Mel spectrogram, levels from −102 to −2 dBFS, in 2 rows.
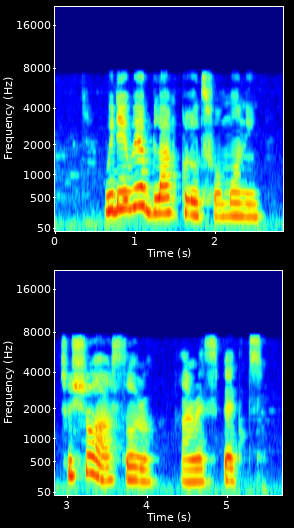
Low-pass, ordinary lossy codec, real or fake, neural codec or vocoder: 7.2 kHz; none; real; none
